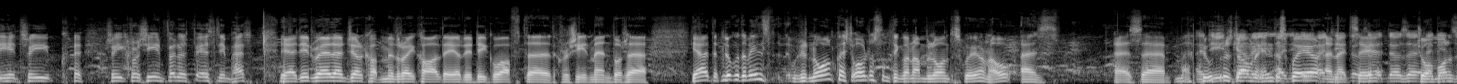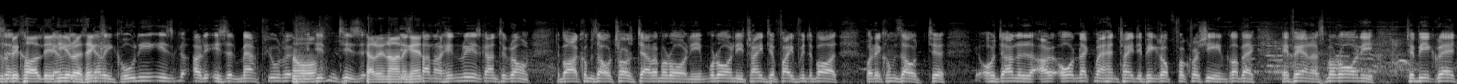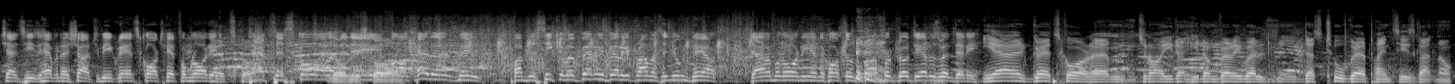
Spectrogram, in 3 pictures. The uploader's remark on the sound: Crusheen vs O’Callaghans Mills. Outside broadcast.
